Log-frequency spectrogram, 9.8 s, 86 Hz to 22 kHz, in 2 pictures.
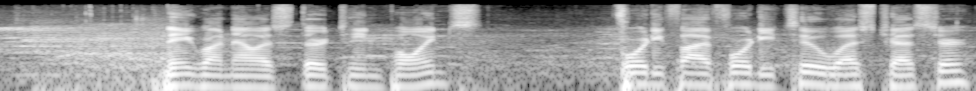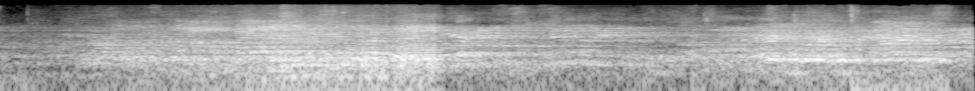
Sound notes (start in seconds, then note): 5.2 people shouting in the crowd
